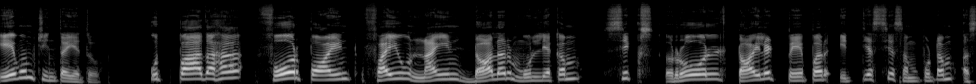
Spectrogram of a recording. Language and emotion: Sanskrit, neutral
